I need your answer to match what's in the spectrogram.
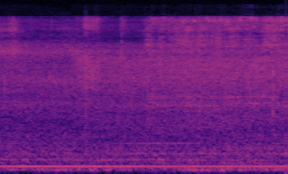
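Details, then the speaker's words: Central AC outdoor unit (compressor and condenser fan) after replacing the capacitor and fuses following a power surge that stopped it. Steady low hum from compressor and fan, no buzzing, clicking or rattles; house cooling again, normal running. "What I did is basically I had an old version of this, and so I just decided to replace it and do a few things and turn around a few things off, and as you can hear, it's working."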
